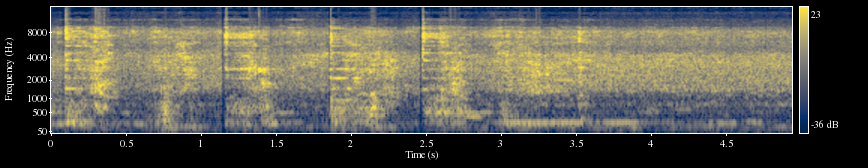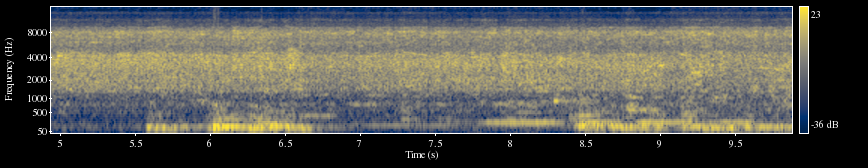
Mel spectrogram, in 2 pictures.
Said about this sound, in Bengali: এবার ভাজা আলুর সাথে মশলাটাকে আমি আরো ভালো করে কষিয়ে দিচ্ছি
